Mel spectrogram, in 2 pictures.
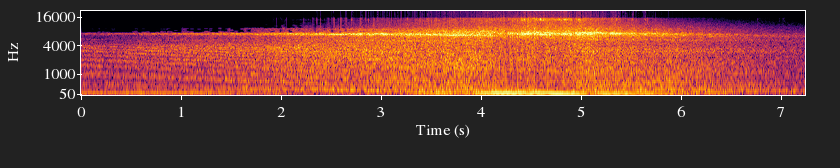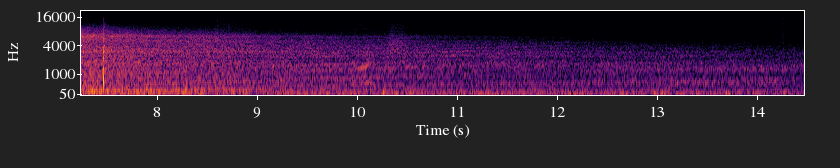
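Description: Coast Guard HC-130 Hercules flying low overhead on its four turboprop engines. The drone swells to its loudest about four to five seconds in, drops in pitch as the plane passes, then fades steadily away.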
